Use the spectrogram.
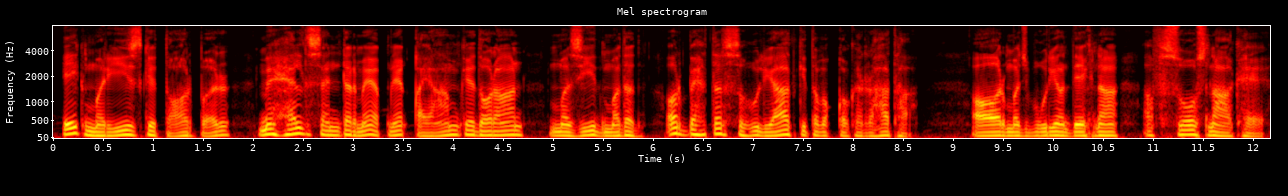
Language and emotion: Urdu, sad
